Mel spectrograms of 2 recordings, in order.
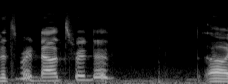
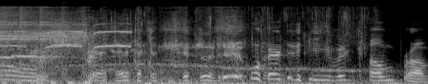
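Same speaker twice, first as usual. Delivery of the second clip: shocked laughing; 7 semitones higher, slower than usual. Real, not acted. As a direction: cackle in shock at the surprise. Friend reacts to sudden monster.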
